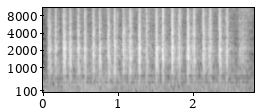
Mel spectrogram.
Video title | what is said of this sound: This Should Have Launched FIRST - Logitech G915 TKL Review | pretty much all of the larger keys have some form of rattle. You can even hear it if I shake the keyboard.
